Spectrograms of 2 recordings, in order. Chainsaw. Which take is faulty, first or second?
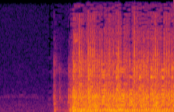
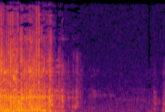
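second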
